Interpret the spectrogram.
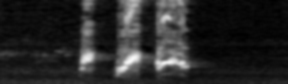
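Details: Red-whiskered bulbul in a cage sings its three-syllable song: a short high note, then two longer, richer chirped notes, the last slurring downward, all within half a second.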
